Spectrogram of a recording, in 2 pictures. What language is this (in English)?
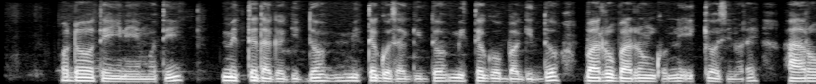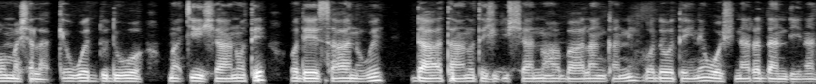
Sidamo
